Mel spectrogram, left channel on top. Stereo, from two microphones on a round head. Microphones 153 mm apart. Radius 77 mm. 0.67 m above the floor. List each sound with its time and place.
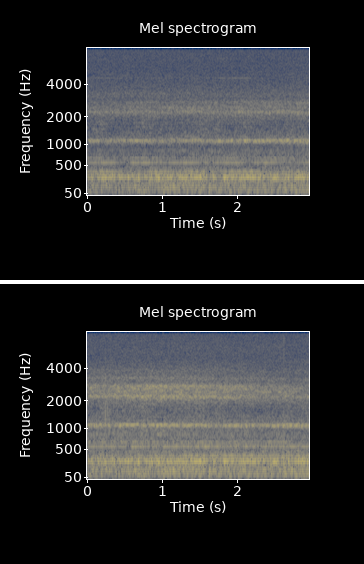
Only background noise.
